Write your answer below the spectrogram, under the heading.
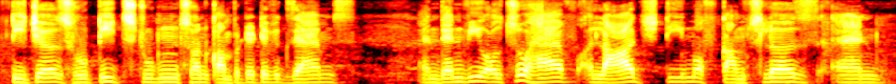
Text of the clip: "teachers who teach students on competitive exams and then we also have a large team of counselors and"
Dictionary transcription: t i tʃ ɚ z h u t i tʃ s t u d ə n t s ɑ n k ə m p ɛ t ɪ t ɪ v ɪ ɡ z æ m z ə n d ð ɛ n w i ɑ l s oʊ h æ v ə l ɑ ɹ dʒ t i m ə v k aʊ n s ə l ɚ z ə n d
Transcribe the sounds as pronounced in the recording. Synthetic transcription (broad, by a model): t i tʃ ɚ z h u t i tʃ s t u d ə n t s ɑ n k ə m p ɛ t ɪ t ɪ v ɪ ɡ z æ m z ə n d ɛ n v i ɑ l s oʊ h æ v ə l ɑ ɹ dʒ t i m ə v k aʊ n s ə l ɚ z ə n d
